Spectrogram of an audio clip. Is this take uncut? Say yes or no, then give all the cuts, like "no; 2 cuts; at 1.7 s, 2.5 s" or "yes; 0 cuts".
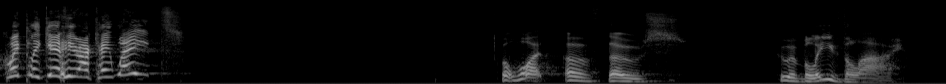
yes; 0 cuts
